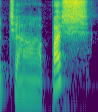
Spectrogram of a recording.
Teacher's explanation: Chapash, chapaha visargaha becomes shakara.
